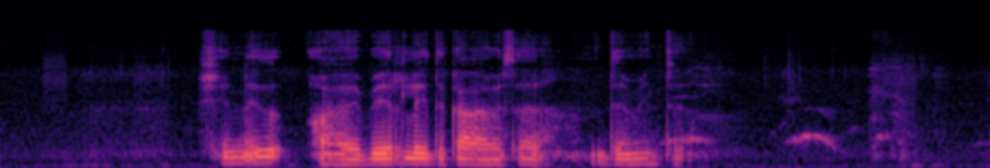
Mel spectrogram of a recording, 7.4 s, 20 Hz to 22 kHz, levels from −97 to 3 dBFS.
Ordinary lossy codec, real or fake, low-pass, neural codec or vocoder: none; fake; none; vocoder, 22.05 kHz, 80 mel bands, WaveNeXt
